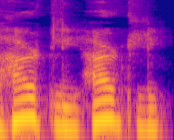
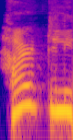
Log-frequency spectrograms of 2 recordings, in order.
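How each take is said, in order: First: HEARTILY as two beats "hart-li"; correct "hart-li". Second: HEARTILY with a full i after t, raised; wrong "har-ti-li". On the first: Teacher models the right word for learners, correct "hart-li". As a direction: join t to l in "HART-li", falling. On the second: Teacher rejects this reading, wrong "har-ti-li". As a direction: show the mistaken "har-TI-li". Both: Shown as a demonstration. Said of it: "हर्टली नहीं होता".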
